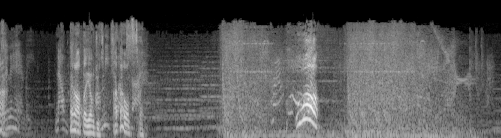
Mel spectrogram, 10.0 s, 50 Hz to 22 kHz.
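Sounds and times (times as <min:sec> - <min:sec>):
quiet background music: 0:00.0 - 0:10.0
crash sound effect: 0:04.4 - 0:05.6, 0:06.9 - 0:09.3.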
